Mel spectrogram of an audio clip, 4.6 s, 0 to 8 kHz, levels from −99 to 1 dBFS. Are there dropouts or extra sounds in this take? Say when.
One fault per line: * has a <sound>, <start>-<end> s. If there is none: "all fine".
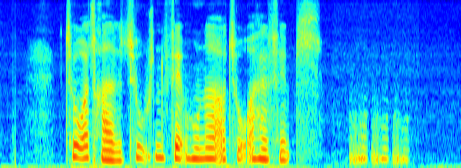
* has a laugh, 3.5-4.1 s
